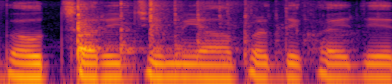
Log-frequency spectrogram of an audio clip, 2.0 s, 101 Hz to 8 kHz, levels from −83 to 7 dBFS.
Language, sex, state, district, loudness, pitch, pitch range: Hindi, male, Haryana, Charkhi Dadri, -19 LUFS, 145 Hz, 140-145 Hz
